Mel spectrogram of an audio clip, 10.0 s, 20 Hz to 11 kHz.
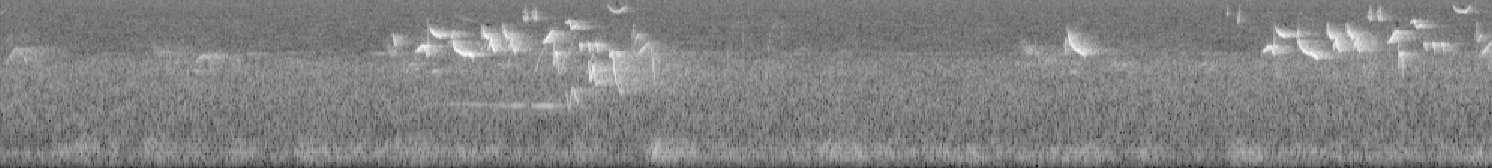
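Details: On a forest road by Miyagase Lake, 6 May 2016, a male meadow bunting sings short, rapid bursts of high, tinkling notes at irregular intervals, over a broad low rushing background and faint distant bird notes.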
